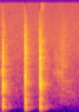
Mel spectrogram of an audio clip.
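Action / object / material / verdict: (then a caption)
tap / loaf of bread / bread / hollow. A homemade loaf of bread, taken out of its pan and turned upside down, is tapped three times on the bottom. Each tap gives a short, hollow knock that dies away quickly. The hollow sound shows the bread is cooked through and airy inside, with no wet spots.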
